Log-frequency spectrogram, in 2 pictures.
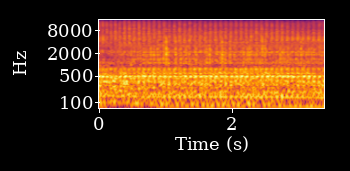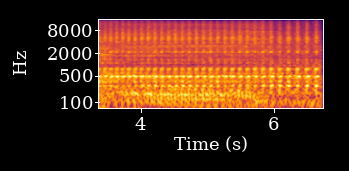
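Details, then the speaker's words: Rescue car engine running loud and uneven with lumpy pulsing, not a clean knock; owner thought it sounded like a miss, later smelled coolant dumping and suspects blown head gasket, unconfirmed. "it's an interesting noise it's not really like a a knock it's I don't know almost sounds like there's O2 missing or something"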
